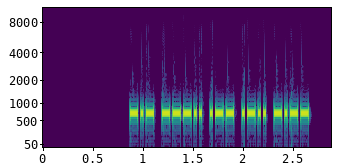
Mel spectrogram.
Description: Morse code, heard as a keyed tone, about 43 wpm, 700 Hz. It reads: K8WLY
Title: USA Call Signs - 5 Characters - 45wpm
